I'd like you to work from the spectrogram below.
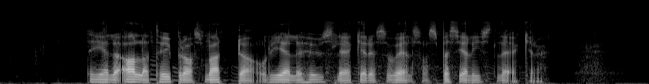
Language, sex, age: Swedish, male, 20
